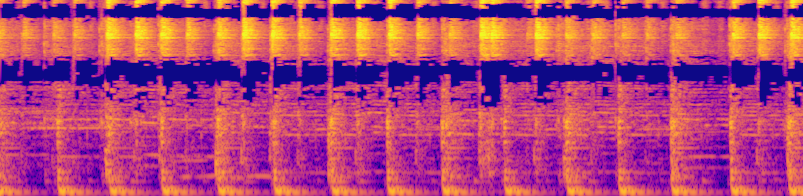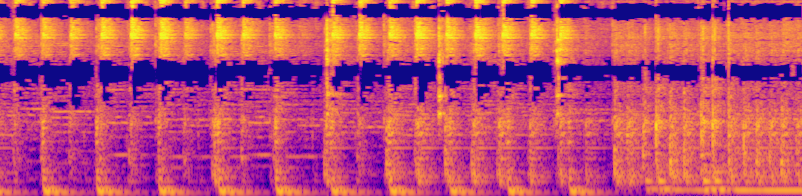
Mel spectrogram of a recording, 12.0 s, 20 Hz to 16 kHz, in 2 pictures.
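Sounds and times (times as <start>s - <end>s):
kick drum beats: 0.0s - 12.0s
rapid drum hits: 8.4s - 12.0s.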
